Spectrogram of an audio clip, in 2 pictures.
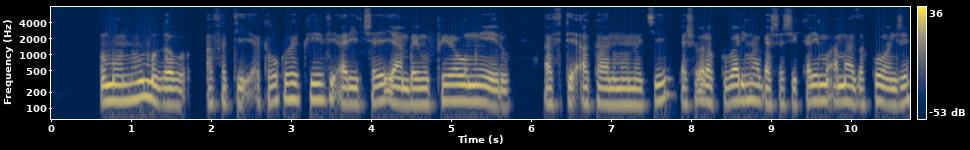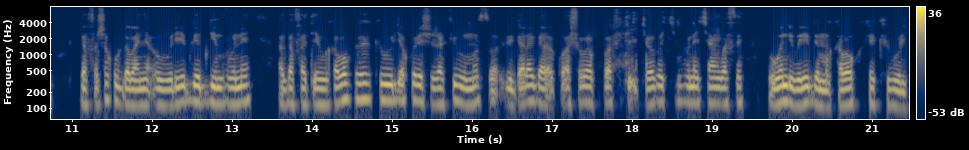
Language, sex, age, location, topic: Kinyarwanda, male, 18-24, Kigali, health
